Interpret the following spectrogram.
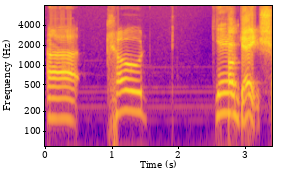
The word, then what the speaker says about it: Code Geass: Code Geass, obviously.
